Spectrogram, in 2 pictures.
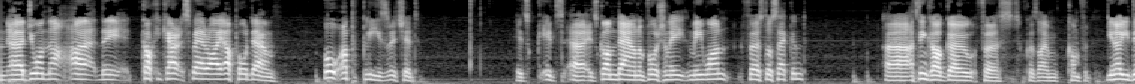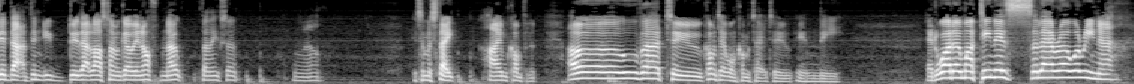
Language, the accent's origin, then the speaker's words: English; Wales, United Kingdom; I'm from Wales, and clearly from Wales, Welsh Wales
